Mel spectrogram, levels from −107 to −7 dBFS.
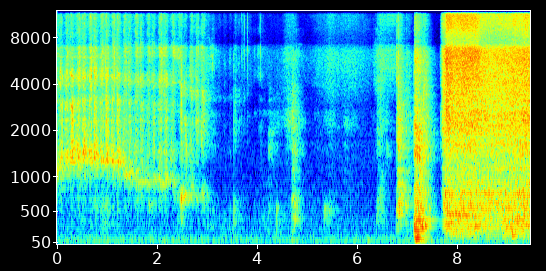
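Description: No technical fault can be heard anywhere in this recording of sounds, and the signal path shows no audible defect.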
